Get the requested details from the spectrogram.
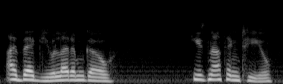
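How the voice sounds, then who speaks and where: A woman reading the part of a young woman mage who speaks gently and pleads. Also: medium pitch, normal speed, no room sound, close to an everyday voice. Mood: pleading. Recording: tinny phone-like dry sound.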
